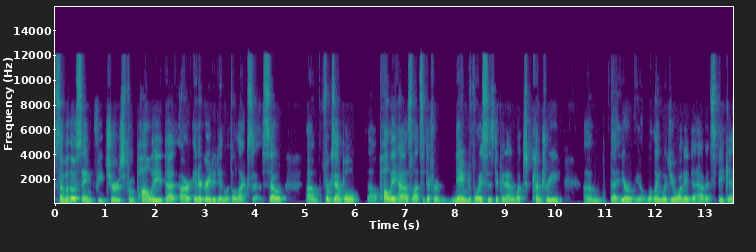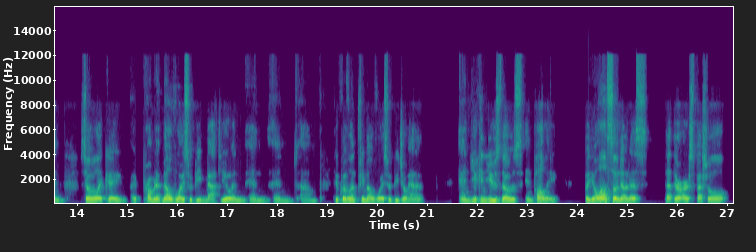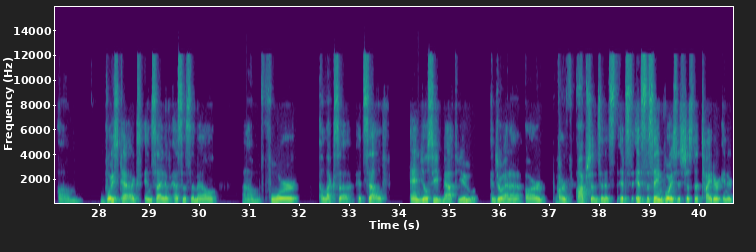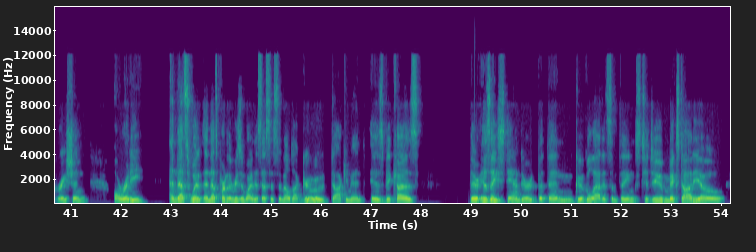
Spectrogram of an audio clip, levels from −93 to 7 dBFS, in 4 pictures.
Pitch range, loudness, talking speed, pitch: 115-145 Hz, -19 LUFS, 155 wpm, 120 Hz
